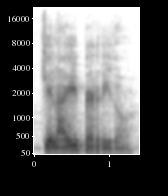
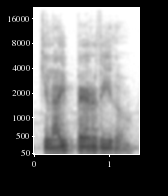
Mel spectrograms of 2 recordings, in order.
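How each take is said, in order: Both takes have the same delivery.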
